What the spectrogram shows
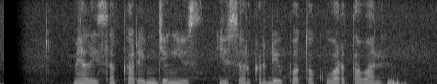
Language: Sundanese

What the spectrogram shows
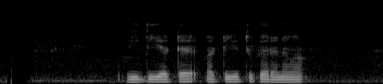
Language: Sinhala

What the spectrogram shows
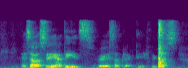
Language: English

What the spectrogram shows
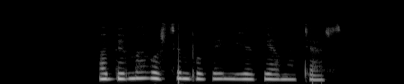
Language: Taita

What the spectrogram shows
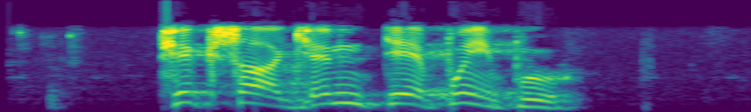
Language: Bateri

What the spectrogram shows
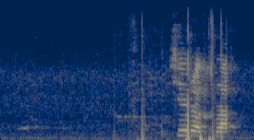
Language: Marathi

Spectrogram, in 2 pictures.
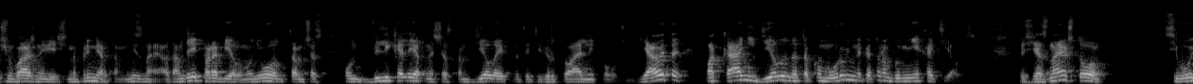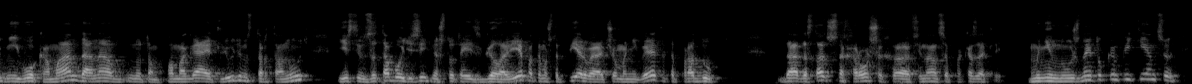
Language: Russian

